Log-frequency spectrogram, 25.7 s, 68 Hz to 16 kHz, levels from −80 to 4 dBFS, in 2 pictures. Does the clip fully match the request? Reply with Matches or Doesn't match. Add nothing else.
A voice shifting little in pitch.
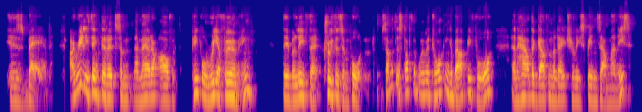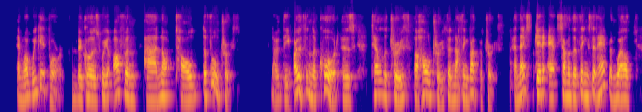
Doesn't match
